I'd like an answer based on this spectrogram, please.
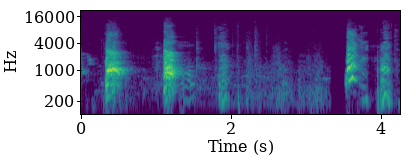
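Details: Loud, sharp dog barks, two at the start and two near the end, with softer grunting or growly sounds in between.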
